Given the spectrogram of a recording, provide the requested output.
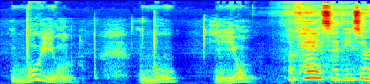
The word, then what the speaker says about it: bouillon: And I've been kind of experimenting with a couple different types of bouillon, however you pronounce that. In France, we would say bouillon.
